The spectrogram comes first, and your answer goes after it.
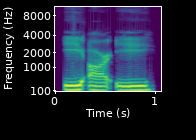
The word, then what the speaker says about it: Erewhon: It's spelled like EREWHON.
